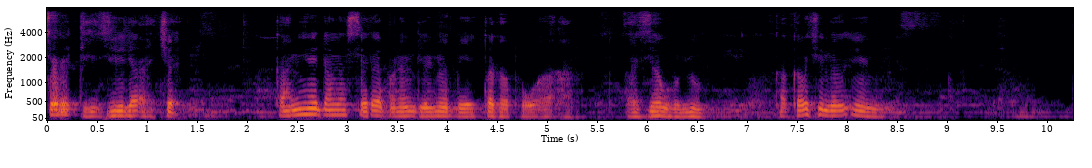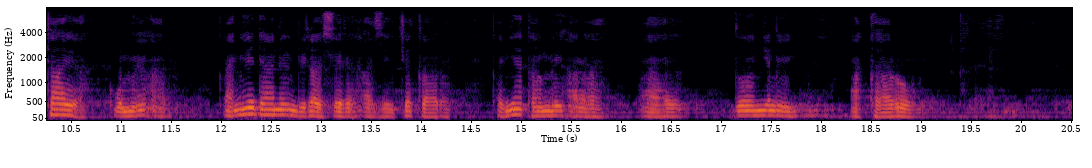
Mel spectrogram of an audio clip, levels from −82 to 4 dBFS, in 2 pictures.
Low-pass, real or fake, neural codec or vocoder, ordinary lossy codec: 7.2 kHz; fake; codec, 16 kHz in and 24 kHz out, 1.1 kbps, FireRedTTS-2 codec; Opus, 64 kbps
